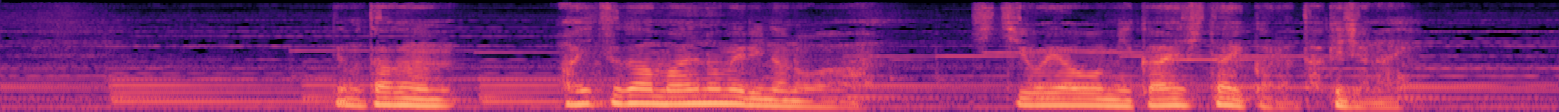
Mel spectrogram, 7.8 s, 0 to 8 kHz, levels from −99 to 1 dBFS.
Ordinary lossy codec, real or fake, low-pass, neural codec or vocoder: none; real; 7.2 kHz; none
